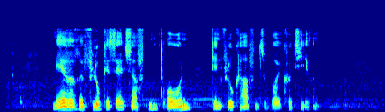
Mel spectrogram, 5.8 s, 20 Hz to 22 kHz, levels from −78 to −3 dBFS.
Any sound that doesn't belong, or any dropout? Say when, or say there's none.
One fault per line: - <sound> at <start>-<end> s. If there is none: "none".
none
